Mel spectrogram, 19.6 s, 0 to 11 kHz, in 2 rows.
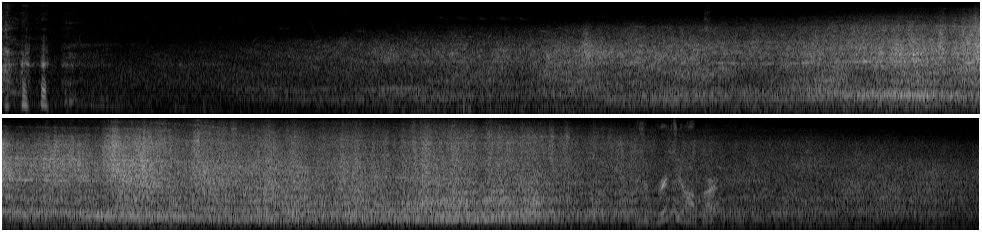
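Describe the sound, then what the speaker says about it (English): An Embraer 190 airliner arriving at Amsterdam Schiphol Airport passes with a jet roar that builds, peaks loud and close, then fades away, heard alone without talk. "Embraer 190 arriving from Teesside or Darlington."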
